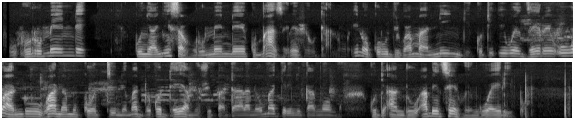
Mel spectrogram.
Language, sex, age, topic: Ndau, female, 50+, health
